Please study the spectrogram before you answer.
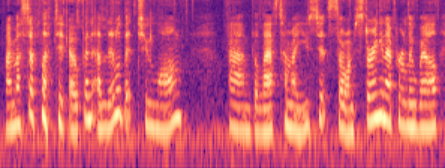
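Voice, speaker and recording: A chatty middle-aged woman from Texas talks viewers through a craft project on a live stream, greeting them by name while her hands stay busy. Her voice sits at an ordinary pitch for a woman. A faint hiss runs under the recording. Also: brisk. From Texas, USA. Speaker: craft demonstrator.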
